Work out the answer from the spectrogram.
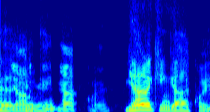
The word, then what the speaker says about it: Ngakoue: Yannick Ngakoue. Yannick Ngakoue. It sounds like guacamole. Well, you did it better this time. Last time you said Njikui.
